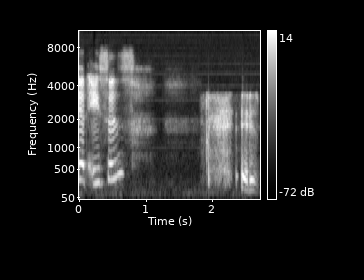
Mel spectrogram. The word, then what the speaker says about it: ACEs: now John is a how you say it aces it is pronounced to simply aces and we usually make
